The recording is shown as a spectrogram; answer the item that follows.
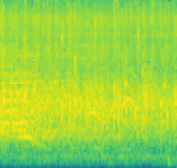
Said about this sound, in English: So give Carol a big round of applause.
